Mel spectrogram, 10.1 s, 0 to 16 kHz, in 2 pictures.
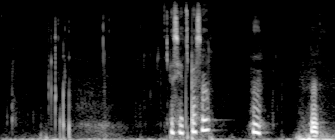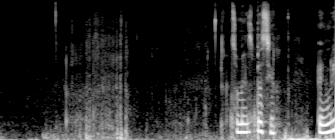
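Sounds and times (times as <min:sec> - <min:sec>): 
sticky mouth clicks and smacks: 0:00.1 - 0:02.6
person swallowing: 0:00.7 - 0:01.2, 0:04.5 - 0:05.0
speech: 0:02.6 - 0:04.0, 0:04.7 - 0:04.9, 0:08.5 - 0:10.0.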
